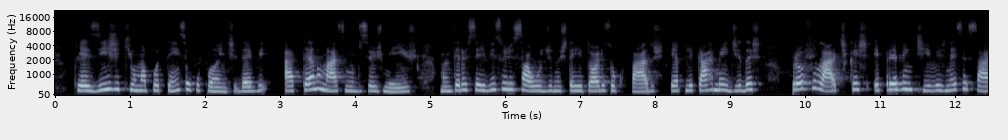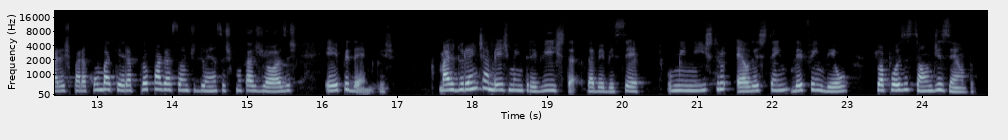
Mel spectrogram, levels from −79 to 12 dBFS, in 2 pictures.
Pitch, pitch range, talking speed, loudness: 240 Hz, 220-270 Hz, 125 wpm, -20 LUFS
